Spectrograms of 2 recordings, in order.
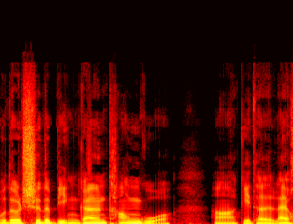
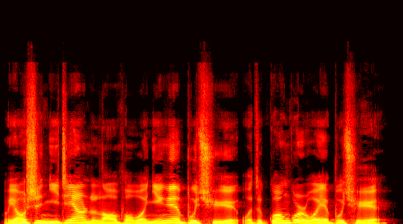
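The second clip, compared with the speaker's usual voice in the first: mock-indignant, higher-pitched retort; huffy kid voice, pitched up; angry little boy; 7 semitones higher than usual. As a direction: imitate a boy stubbornly refusing mom. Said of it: "小家伙很生气的就说".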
